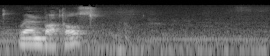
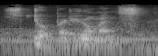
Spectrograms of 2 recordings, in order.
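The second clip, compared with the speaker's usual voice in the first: orc sneer; 5 semitones lower, much slower than usual. Acted. Orc jailer sneers at prisoners.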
